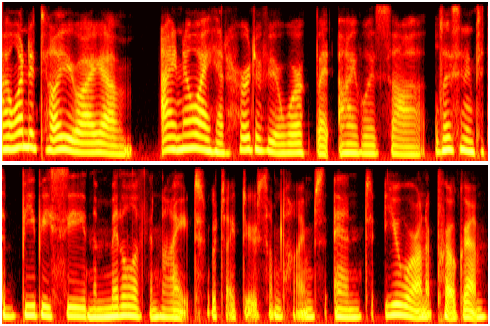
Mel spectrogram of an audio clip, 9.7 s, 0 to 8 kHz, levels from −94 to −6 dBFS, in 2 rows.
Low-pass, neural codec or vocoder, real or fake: 7.2 kHz; none; real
